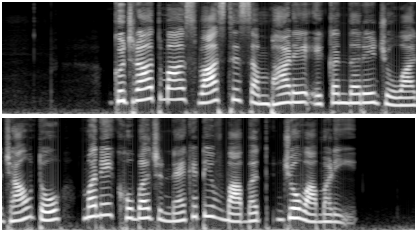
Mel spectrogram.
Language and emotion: Gujarati, neutral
